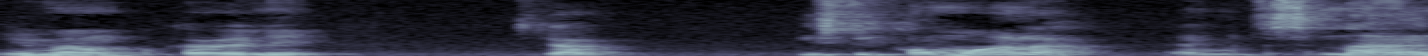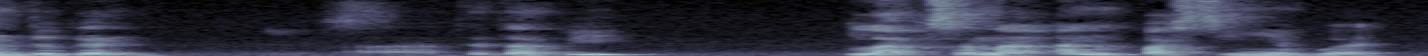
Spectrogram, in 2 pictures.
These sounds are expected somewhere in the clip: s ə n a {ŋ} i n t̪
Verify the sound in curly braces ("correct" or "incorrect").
correct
